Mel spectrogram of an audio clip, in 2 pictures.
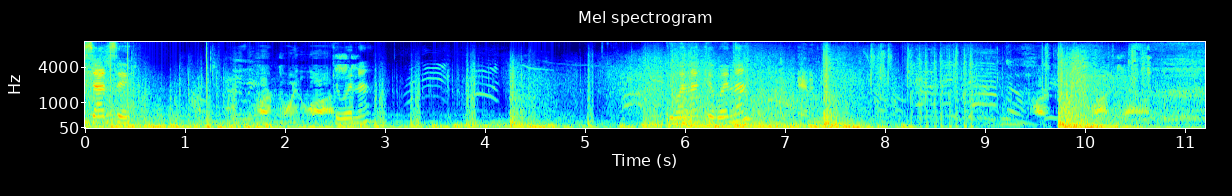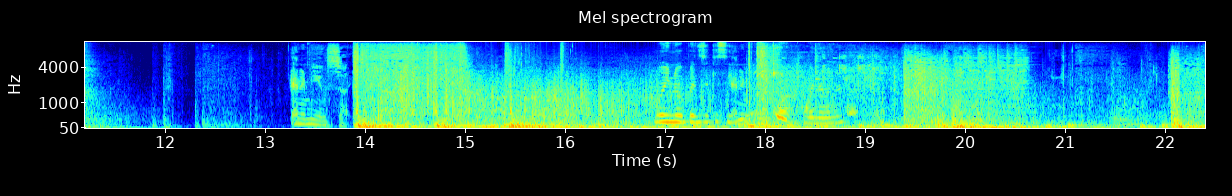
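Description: Gunfire and explosions ring out from a video game.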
